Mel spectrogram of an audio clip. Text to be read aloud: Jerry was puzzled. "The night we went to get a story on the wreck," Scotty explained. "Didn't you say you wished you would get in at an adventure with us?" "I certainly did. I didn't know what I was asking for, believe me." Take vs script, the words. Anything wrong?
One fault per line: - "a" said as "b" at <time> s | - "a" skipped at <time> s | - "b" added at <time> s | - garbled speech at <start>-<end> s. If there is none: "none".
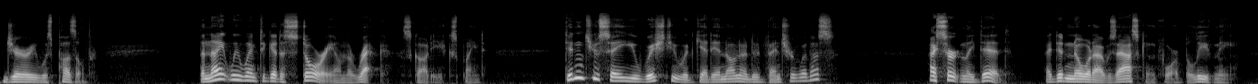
- "at" said as "on" at 7.3 s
